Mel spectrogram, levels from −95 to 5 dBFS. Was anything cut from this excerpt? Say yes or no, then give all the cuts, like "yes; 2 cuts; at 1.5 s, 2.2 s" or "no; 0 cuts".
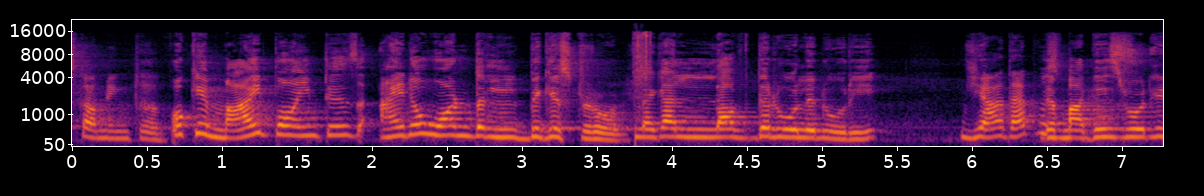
yes; 1 cut; at 3.8 s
